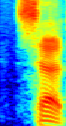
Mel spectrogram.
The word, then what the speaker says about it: said: Buradaki fiilimiz de say arkadaşlar geçmiş zamanda sad olarak telaffuz etmemiz gerekiyor.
